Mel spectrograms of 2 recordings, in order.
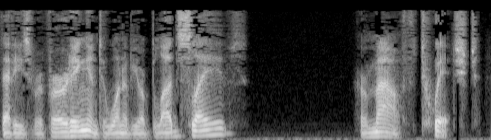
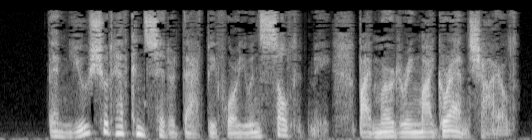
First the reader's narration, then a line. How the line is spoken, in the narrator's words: she hissed, her voice suddenly tight and cold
